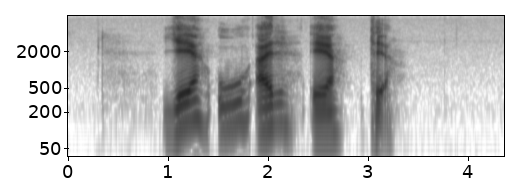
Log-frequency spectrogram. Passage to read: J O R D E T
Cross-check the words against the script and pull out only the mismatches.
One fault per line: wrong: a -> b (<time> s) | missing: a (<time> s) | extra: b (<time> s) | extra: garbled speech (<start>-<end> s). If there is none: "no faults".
missing: D (2.1 s)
